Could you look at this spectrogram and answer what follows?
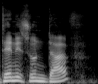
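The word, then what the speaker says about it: Deniz Undav: Both goals this weekend coming from the German striker, how should this be pronounced, Dennis Undav? – Yes, that's right. That's perfect pronunciation.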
